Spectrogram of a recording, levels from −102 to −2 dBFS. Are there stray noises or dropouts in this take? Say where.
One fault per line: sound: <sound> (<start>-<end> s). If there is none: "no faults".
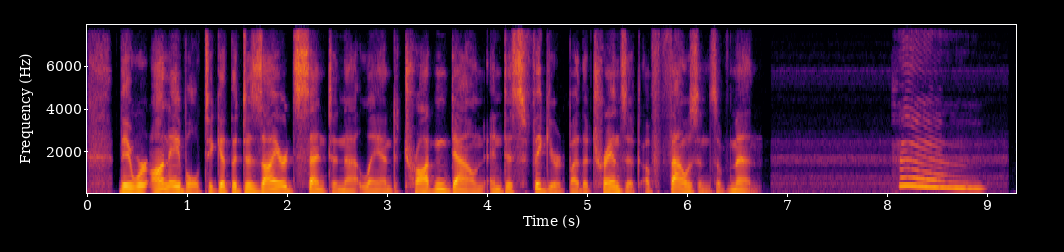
sound: sigh (8.1-9.0 s)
